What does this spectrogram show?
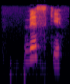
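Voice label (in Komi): "вески", Komi, female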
